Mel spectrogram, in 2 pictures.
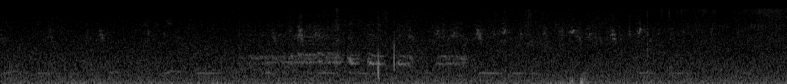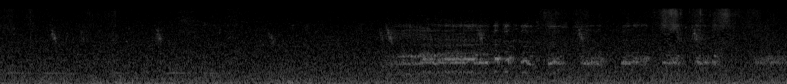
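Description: Outdoor ambience with birds calling: a run of repeated calls about three seconds in and another from about twelve seconds on, with thin high chirps in between. Two short knocks stand out, about four and six seconds in.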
